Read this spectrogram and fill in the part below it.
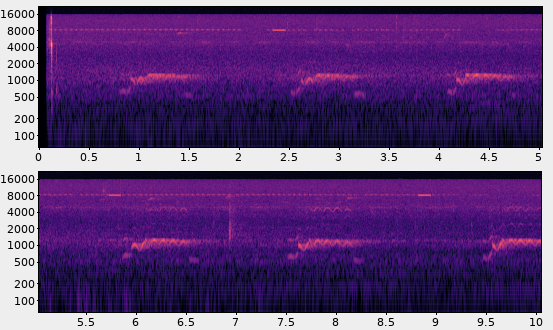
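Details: A distant, barely visible common loon at Horn Pond, Maine, gives six mournful notes, each sliding up then holding steady, about every one and a half seconds against a quiet, still background.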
